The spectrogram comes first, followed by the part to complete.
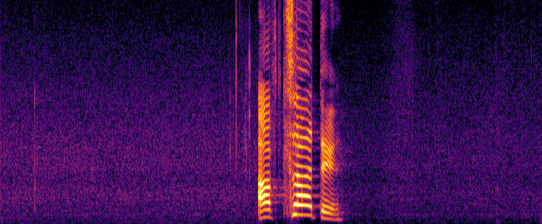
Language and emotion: Russian, angry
